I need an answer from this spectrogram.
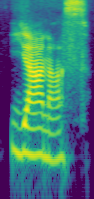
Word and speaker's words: janas: yeah and in Sardinian so janas would be pronounced in Neapolitan yanas so you can see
